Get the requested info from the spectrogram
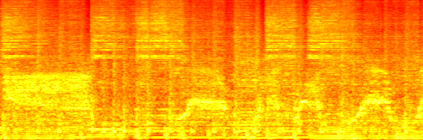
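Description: Hardcore punk band playing live and loud on drum kit and electric guitars.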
